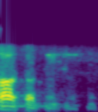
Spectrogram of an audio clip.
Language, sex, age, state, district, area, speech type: Nepali, male, 45-60, West Bengal, Darjeeling, rural, conversation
